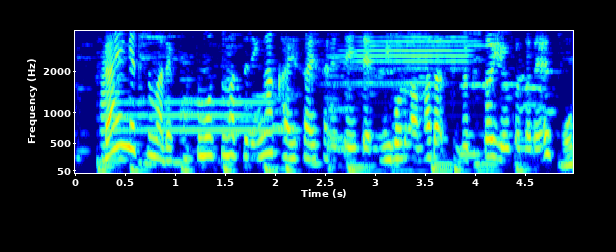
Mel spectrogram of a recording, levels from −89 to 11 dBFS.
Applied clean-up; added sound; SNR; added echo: classical method Wiener filter.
